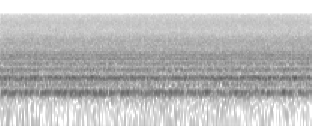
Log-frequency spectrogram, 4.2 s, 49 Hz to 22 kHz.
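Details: Many honey bees at their hive while gathering linden nectar on 3 June, producing a constant, even buzzing hum of layered tones without pauses or other clear sounds.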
